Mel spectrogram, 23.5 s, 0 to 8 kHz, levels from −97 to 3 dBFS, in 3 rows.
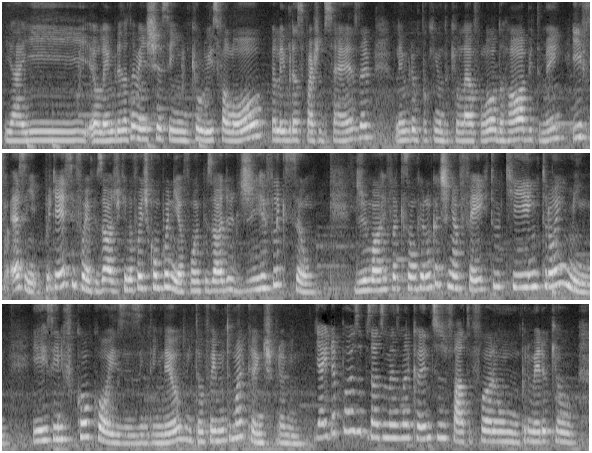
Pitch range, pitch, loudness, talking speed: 185-250 Hz, 205 Hz, -20 LUFS, 205 wpm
